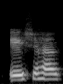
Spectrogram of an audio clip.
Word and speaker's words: एषः: Eshaha ka. Eshaha mayuraha. Eshaha kaha. To Kaha. pronounce the visarga also.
